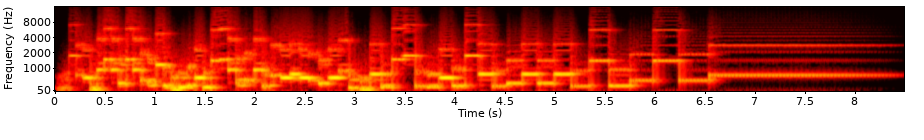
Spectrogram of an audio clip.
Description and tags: Retro Melodic Tune 25 Sound
Robotic retro tune.
Thank you for the effort.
